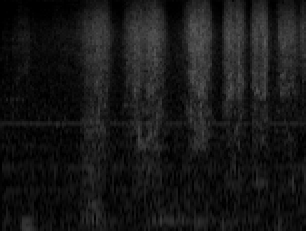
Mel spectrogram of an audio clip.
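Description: Hands rubbed briskly together, skin on skin, in about five quick strokes starting about half a second in.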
